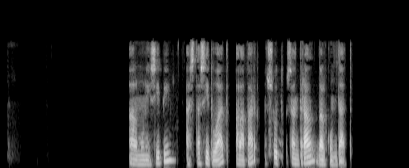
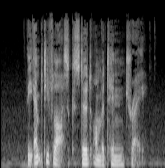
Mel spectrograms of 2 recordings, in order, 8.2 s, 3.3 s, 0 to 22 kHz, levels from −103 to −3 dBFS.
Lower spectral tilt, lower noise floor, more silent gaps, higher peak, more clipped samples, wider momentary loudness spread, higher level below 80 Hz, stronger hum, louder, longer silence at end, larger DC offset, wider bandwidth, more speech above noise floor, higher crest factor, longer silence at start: second, -3.5 dB/octave vs -5 dB/octave; first, under -90 dBFS vs -55 dBFS; first, 4.60-4.71 s, 5.20-5.29 s, 5.68-5.72 s vs none; about the same, -6 dBFS vs -4 dBFS; neither; second, 7 LU vs 10 LU; about the same, -58 dBFS vs -56 dBFS; neither; about the same, -25 LUFS vs -24 LUFS; first, 1.3 s vs 0.45 s; neither; second, 8.6 kHz vs 15 kHz; first, over 65 dB vs 32 dB; about the same, 22 dB vs 20 dB; first, 2.6 s vs 0.55 s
